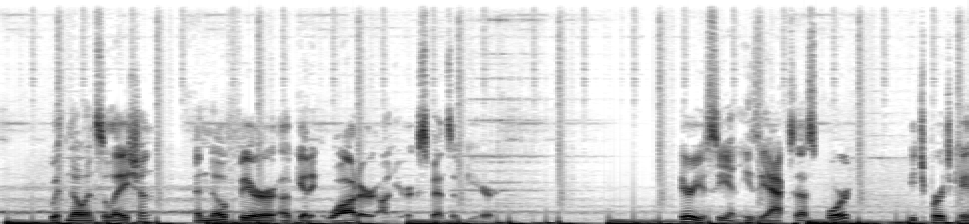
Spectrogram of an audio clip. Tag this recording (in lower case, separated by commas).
music, speech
